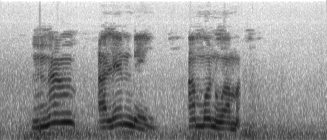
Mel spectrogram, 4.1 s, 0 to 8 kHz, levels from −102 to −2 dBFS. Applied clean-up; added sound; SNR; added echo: none; Thunder / Rain; 12 dB; none.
